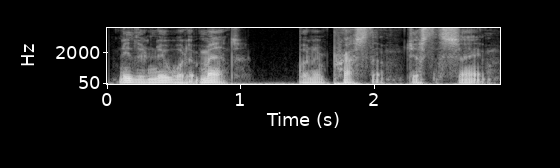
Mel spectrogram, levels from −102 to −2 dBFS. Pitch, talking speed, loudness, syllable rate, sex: 85 Hz, 225 wpm, -20 LUFS, 6.5 syllables/s, male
